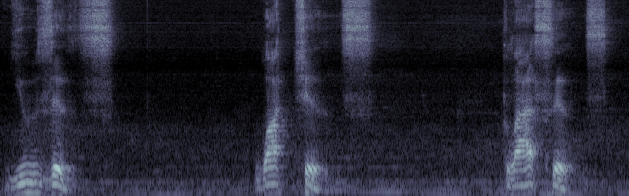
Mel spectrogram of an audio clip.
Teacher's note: in each case, the S is a separate syllable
